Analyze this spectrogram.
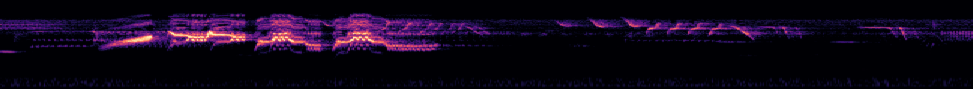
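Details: Veery singing in damp, swampy woodland at Manchester Cedar Swamp Preserve, New Hampshire, breeding season: a liquid metallic whirling phrase spiralling down in pitch, then a softer, fainter echoing phrase after a pause.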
